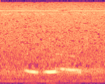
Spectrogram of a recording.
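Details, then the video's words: Juriti dove song: a single low, mellow phrase of three notes, with a brief falling coo, a stronger steady coo, and a longer flat final note. Soft background noise continues throughout. "O Canto da juriti"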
